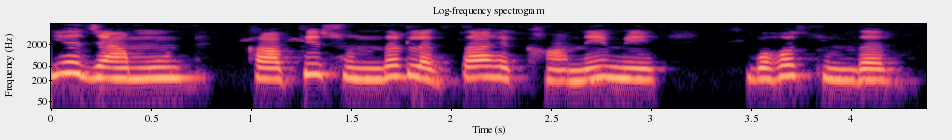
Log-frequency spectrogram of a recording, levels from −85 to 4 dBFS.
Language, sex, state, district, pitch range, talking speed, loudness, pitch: Hindi, female, Bihar, Saran, 215-245 Hz, 150 wpm, -17 LUFS, 230 Hz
